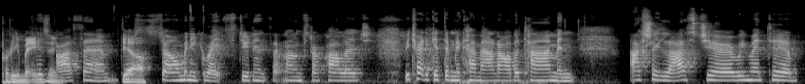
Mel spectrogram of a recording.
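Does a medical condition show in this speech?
Yes: deafness with cochlear implants; progressive hearing loss, deaf most of life, lip reading, bilateral cochlear implants; first implant about 11 years ago, second about 6 years ago, often wears one, removes at home; very oral, speech therapy throughout childhood, spoke for herself via relay voice carryover before implants.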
